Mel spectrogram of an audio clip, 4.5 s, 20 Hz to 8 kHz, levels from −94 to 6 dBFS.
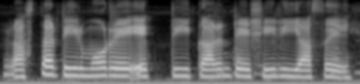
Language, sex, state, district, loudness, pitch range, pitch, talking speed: Bengali, female, West Bengal, Cooch Behar, -16 LUFS, 200-225 Hz, 215 Hz, 80 wpm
